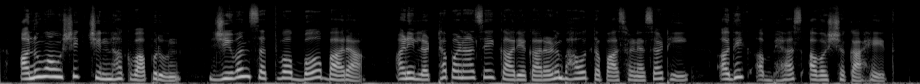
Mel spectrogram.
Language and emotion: Marathi, neutral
